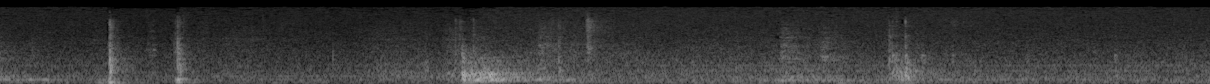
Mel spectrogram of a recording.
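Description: Clicks and clunks of a dishwasher's door and fittings being handled: two sharp clicks at the start, a heavier clunk a couple of seconds later and a lighter one near the end, over a faint steady hum.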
